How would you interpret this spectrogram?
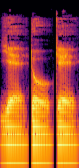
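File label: "yetoke", concatenated syllables; Affixing experiment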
